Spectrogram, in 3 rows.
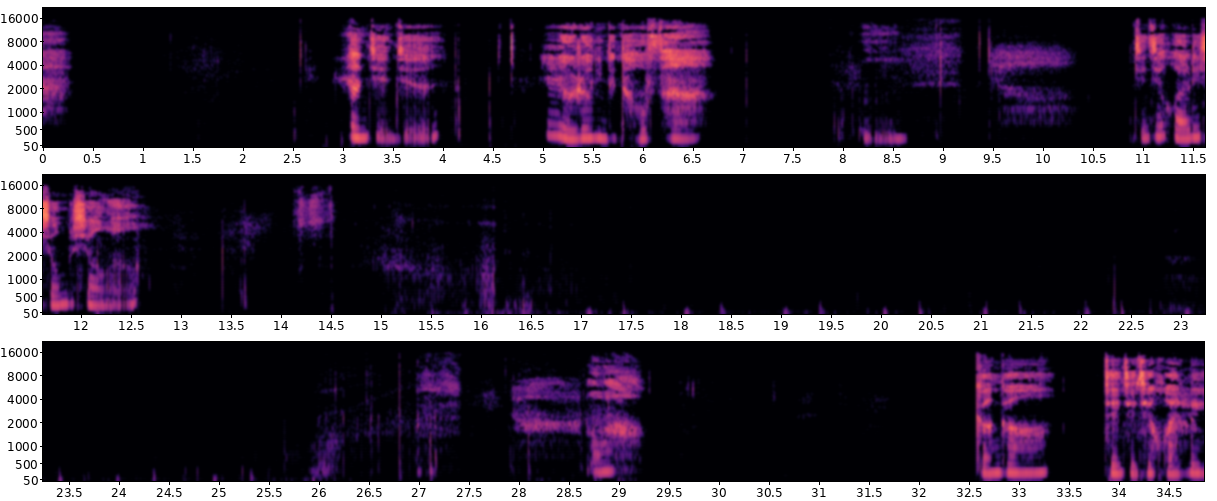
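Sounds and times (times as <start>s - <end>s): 
speech: 3.0s - 4.1s, 5.0s - 6.7s, 11.0s - 12.7s, 32.8s - 33.1s, 33.9s - 34.8s
heartbeat: 15.9s - 25.9s.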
